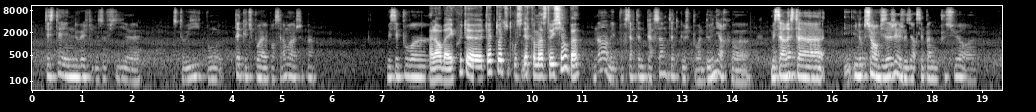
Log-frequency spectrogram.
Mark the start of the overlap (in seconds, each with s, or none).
none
